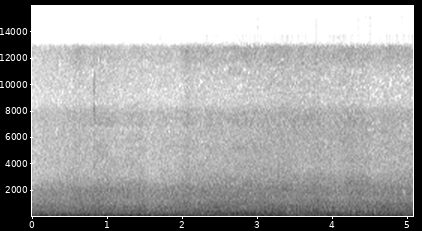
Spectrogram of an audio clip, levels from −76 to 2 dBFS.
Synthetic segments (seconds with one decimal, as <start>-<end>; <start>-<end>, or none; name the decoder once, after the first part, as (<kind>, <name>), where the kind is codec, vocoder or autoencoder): 2.2-4.5 (codec, SNAC)

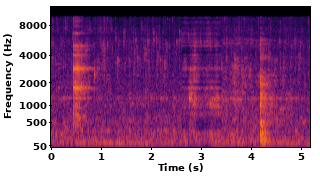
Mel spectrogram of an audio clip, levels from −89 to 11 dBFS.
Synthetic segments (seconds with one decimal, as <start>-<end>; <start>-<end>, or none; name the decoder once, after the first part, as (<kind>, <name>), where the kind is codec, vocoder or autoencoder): 2.6-3.4 (codec, SNAC)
